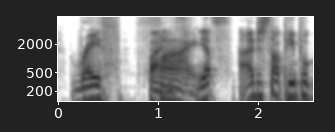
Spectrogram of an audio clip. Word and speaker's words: Ralph: But that is that is like Rafe is the old English pronunciation of the name that later turned into the pronunciation of Ralph.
